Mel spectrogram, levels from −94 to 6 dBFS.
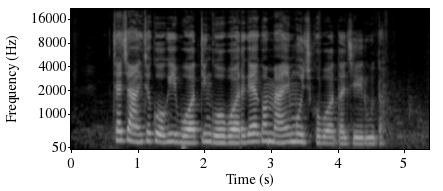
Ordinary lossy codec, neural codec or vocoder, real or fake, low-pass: none; vocoder, 44.1 kHz, 128 mel bands every 256 samples, BigVGAN v2; fake; none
